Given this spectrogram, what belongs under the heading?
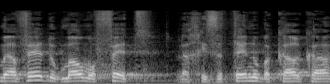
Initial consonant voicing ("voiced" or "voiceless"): voiced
